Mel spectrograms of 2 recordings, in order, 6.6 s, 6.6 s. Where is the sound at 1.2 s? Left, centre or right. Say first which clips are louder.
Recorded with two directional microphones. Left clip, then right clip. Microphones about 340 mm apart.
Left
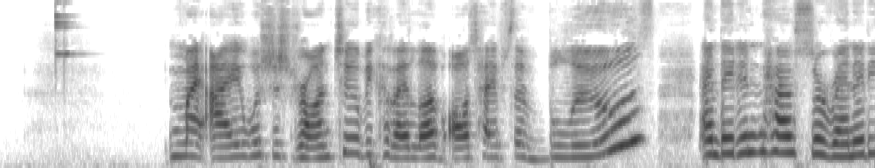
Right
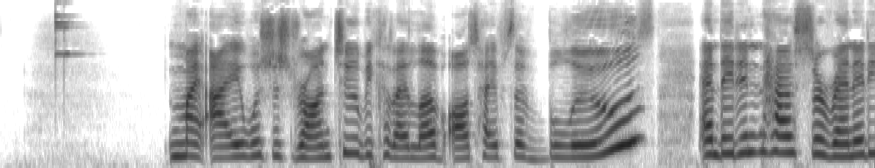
Right 7 dB; centre.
